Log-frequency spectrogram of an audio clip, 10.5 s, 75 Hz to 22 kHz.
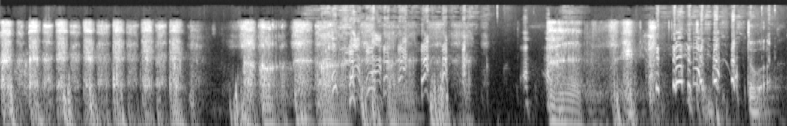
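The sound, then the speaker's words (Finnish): A person vocally imitates a gorilla with loud, rough, rapid grunts, huffs and snort-like roars in three bursts separated by brief pauses. “Tämä on 10 sekunnin gorilla.”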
